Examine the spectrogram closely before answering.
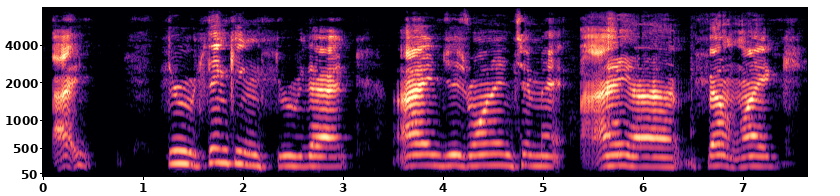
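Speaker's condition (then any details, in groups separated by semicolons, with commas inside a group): Cerebral palsy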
